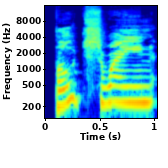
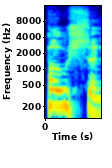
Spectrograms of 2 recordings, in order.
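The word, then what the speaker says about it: boatswain: the model wife it's called boat Swain American IPA India Pale Ale from Bo well bosen is the way it's supposed to be pronounced for you Navy guys and Rin llander Brewing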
